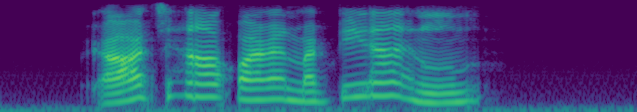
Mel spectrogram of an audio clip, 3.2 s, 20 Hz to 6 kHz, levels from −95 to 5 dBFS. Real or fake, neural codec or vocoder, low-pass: fake; autoencoder, 22.05 kHz, a latent of 192 numbers a frame, VITS, trained on many speakers; 5.4 kHz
